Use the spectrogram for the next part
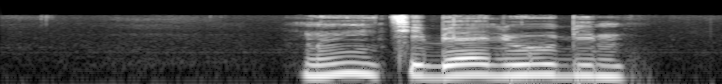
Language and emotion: Russian, neutral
